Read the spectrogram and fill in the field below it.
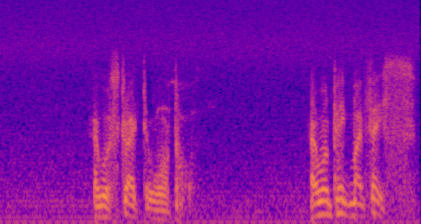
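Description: An elderly man speaks with urgency close by.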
